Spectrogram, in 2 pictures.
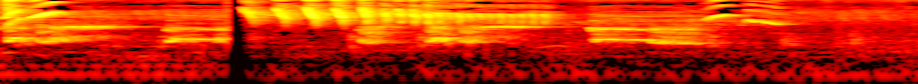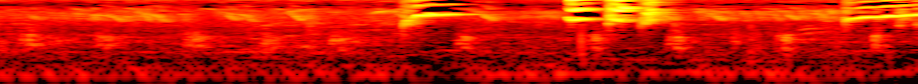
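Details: Chatty lovebird with starling-style song fill, played to provoke lazy birds into singing: dense buzzy chatter and rattling trills for several seconds, a lull of faint twitters, then sharp high chips and short whistles.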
